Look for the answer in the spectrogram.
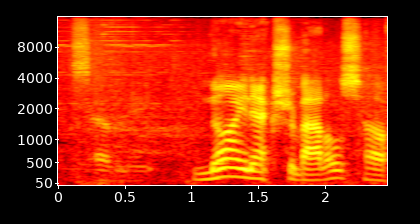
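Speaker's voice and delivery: normal talking voice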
